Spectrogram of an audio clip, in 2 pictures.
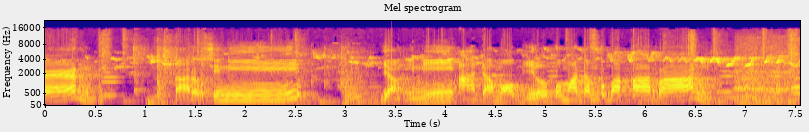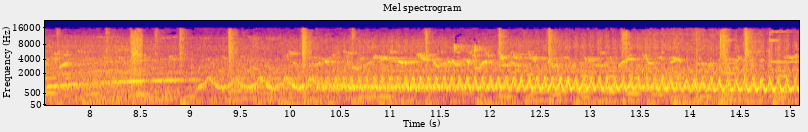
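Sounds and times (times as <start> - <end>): fire truck siren: 6.7 - 15.0.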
